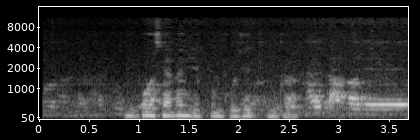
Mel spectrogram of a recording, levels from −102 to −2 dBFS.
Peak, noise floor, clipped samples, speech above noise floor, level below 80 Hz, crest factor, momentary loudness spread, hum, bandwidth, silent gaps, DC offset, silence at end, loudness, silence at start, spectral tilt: -18 dBFS; -57 dBFS; under 0.1%; 26 dB; -54 dBFS; 14 dB; 12 LU; none; 10.5 kHz; none; under 0.1%; 0 s; -34 LUFS; 0.1 s; -8.5 dB/octave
